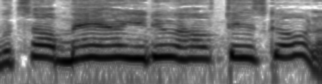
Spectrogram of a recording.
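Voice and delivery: high-pitched imitation of a chummy guy; put-on texting voice. Reading an old coworker's text aloud, mock chummy. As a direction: read the text out in a silly high voice. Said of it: "You were reading it like that".

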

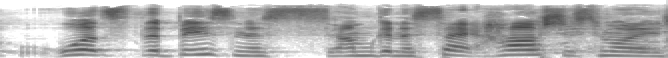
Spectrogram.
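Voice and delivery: ordinary delivery

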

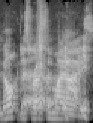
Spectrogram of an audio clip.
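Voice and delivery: laughing light mom voice; a hint of a drowsy mom; imitating mom. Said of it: "Cheryl would always say the same thing".

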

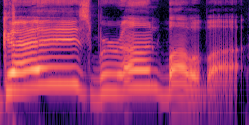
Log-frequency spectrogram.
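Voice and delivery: loud, high hammed-up shout; over-the-top celebratory holler; mock excited announcement. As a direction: yell it out in mock triumph, dropping at the end. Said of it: "and I'll be like".

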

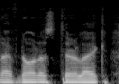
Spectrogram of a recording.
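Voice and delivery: normal talking voice

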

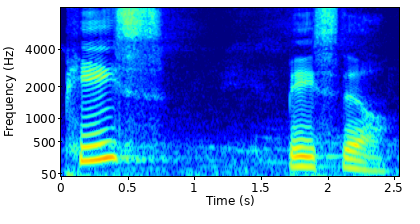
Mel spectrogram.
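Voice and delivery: hushed "Peace, be still" said together; quiet congregational echo; soft group recital. Shown as a demonstration. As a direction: lead the room softly in the words. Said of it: "Let's all say those three words together".

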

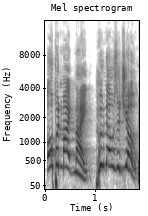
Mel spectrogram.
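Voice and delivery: high, chirpy announcement; sarcastic bail-out. Retold or imitated. Comic quitting the mess with a high chirpy announcement. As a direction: hand off the stage cheerfully defeated. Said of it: "I say".

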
